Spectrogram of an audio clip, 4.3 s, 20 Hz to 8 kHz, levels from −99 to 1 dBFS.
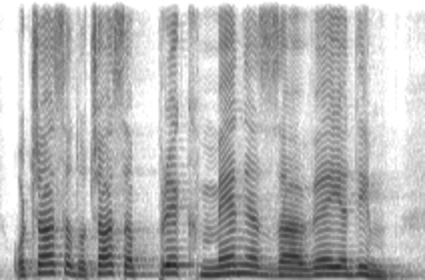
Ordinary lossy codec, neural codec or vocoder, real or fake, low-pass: none; none; real; none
